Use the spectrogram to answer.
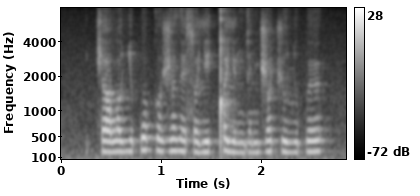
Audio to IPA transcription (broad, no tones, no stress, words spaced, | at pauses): cə lˠuʎepo koʒə ðesolʲe ǃəlʲoŋɡend͡ʒɔ t͡ʃuʎupø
